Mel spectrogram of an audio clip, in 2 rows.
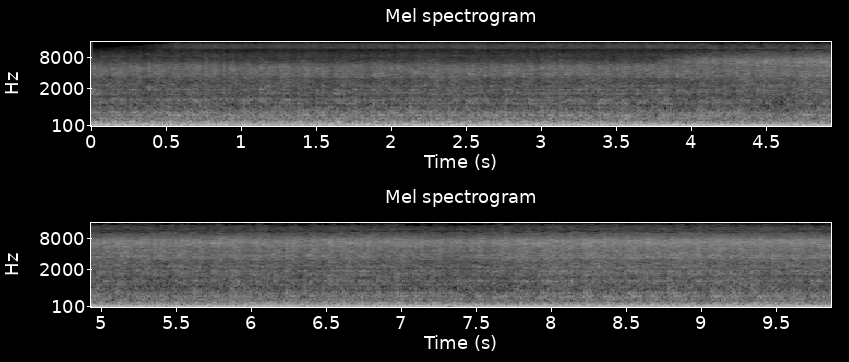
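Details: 1958 Chevy Biscayne after swapping the tired inline six for a V8: deep steady burble with an even lope, pitch dropping slightly as it goes into gear; runs smooth and healthy.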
